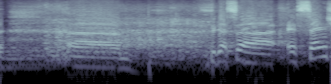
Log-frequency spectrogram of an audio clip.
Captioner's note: crowd laughing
